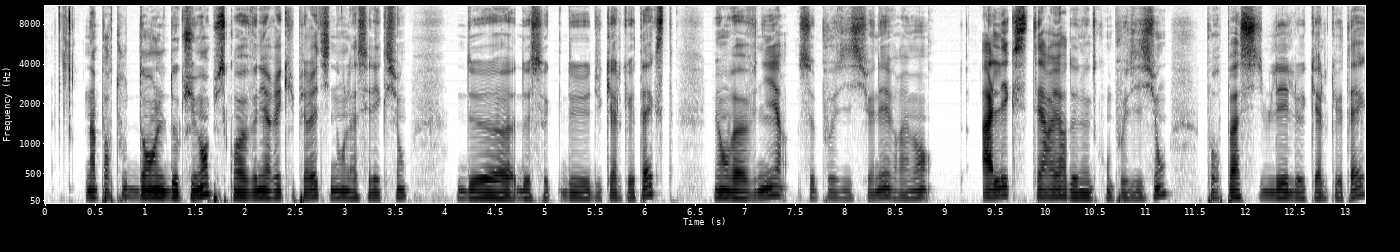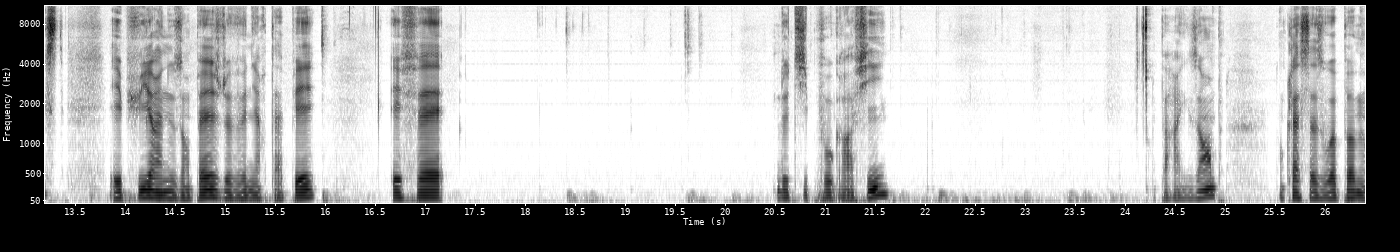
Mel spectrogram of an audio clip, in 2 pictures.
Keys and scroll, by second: 3.7 Escape, 14.3-16.0 typing, 18.2-23.4 typing.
